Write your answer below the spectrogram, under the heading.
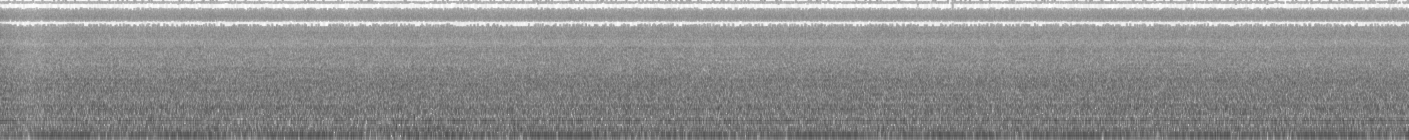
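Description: Steady, loud, low mechanical drone with a constant higher hum running through it, unchanging throughout.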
